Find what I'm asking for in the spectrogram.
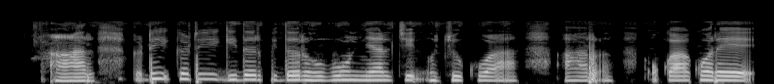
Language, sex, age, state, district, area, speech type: Santali, female, 30-45, West Bengal, Uttar Dinajpur, rural, spontaneous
